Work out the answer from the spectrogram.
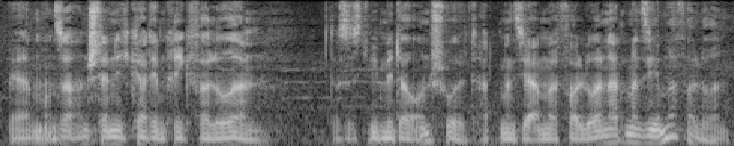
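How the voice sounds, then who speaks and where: An actor playing a cynical, flippant American war veteran in a German radio crime drama, speaking in a laconic, matter-of-fact way. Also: male voice, very deep voice, lively intonation, rapid-fire, gravelly, soft background music, full character voice. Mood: cynical, dry.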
